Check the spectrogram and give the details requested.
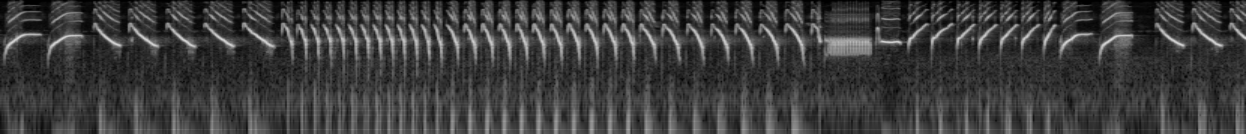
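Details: Long-singing canary used to stimulate young or silent birds: slurred whistled chirps, a fast rolling trill, a brief buzzy note, then more crisp downslurred chirps.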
